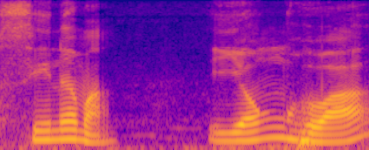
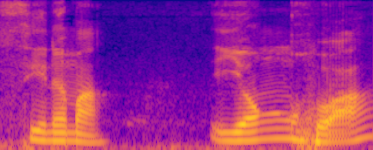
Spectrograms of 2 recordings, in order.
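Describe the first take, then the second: No difference in how they are said.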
